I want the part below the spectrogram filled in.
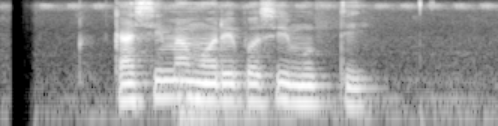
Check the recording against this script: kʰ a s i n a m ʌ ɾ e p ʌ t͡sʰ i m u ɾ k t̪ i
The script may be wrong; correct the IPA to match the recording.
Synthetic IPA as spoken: k a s i m a m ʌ ɾ e p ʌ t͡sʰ i m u k t̪ i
